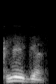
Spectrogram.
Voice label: book, russian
